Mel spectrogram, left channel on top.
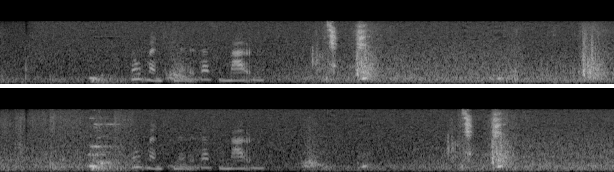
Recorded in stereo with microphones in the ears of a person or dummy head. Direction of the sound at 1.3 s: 25° left (ahead or behind).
